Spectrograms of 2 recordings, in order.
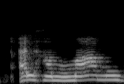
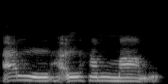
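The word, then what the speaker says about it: الحمام: Al-hammamu, ha is here. So lam is pronouncing al-hammamu.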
